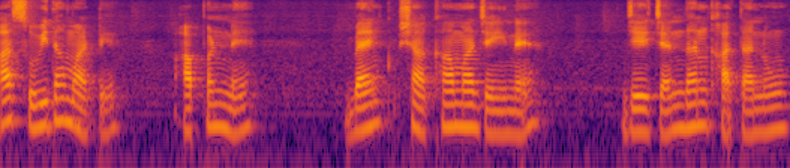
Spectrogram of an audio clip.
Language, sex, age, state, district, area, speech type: Gujarati, male, 18-30, Gujarat, Anand, rural, spontaneous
